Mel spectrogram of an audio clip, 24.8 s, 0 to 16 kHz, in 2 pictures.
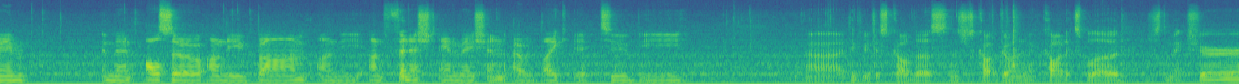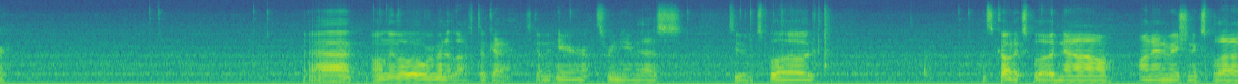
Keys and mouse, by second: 0.5 click, 1.4 click, 2.5-3.1 drag, 4.1 click, 4.2 click, 7.6 Left, 8.8-10.5 typing, 14.1 click, 15.1 drag, 16.2 click, 18.2 right drag, 19.9 e, 20.3 l, 20.7 Return, 23.0 click.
